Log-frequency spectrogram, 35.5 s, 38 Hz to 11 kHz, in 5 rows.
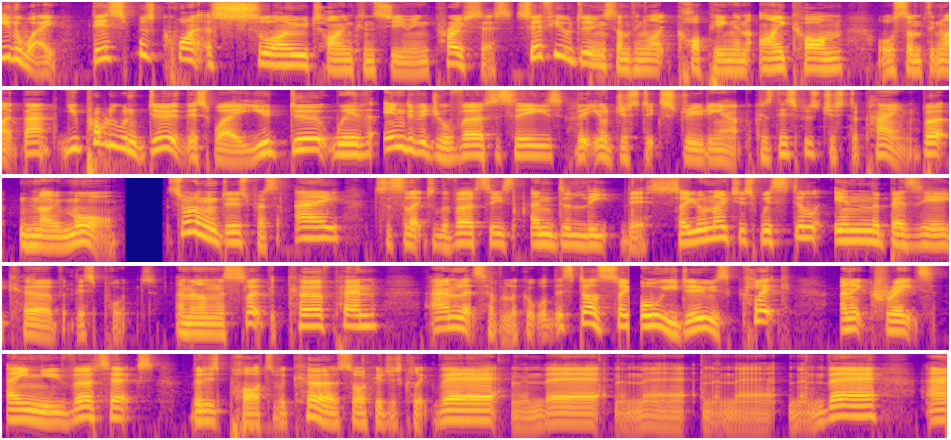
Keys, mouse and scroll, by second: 0.2-0.5 scroll down 2, 0.6 shift+middle click, 15.2 shift+middle click, 15.4 click, 16.3 a, 18.0 Delete, 21.4 shift+middle click, 23.9 click, 31.1 click, 32.1 click, 33.6 click, 34.4 click.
